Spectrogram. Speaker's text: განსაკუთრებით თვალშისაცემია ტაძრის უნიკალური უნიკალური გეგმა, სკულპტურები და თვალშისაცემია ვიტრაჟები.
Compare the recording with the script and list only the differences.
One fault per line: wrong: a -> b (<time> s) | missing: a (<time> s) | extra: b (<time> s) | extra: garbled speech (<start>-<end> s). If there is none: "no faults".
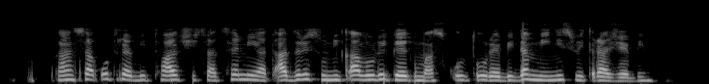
missing: უნიკალური (3.9 s)
wrong: თვალშისაცემია -> მინის (5.4 s)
